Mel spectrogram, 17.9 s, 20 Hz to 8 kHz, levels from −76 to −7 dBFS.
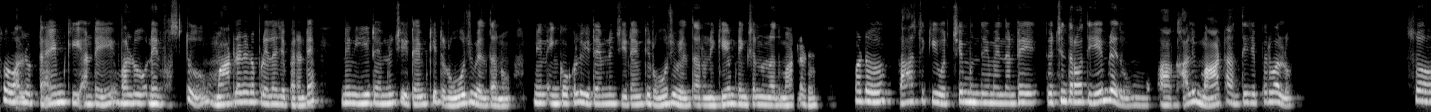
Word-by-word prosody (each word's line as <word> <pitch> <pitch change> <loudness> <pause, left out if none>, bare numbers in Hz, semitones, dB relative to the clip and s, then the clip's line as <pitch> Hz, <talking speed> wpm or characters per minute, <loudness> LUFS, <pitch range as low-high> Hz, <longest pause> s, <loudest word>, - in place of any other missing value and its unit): So, 255 - -1
వాళ్ళు 205 -1 +2 0.2
టైమ్‌కి 200 +1 +1
అంటే, 170 -1 0 0.3
వాళ్ళు 185 0 +2 0.2
నేను 175 -1 +4
ఫస్టు 155 +1 -5 0.3
మాట్లాడేటప్పుడెలా 190 0 +1
జెప్పారంటే, 150 +3 0 0.4
నేను 185 0 +2
ఈ - - +6
టైమ్ 175 -1 +1
నుంచి 195 +2 -1
ఈ - - -2
టైమ్‌కిటు 165 +1 -1
రోజు 180 +7 +4
వెళ్తాను. 140 -2 0 0.4
నేను 185 0 0
ఇంకొకళ్ళు 185 +3 +1
ఈ - - 0
టైమ్ 170 +1 -1
నుంచి 175 -1 -1
ఈ - - -4
టైమ్‌కి 170 +3 0
రోజూ 170 +5 +3
వెళ్తారు. 150 +1 -1
నీకేం 155 +4 +2
టెన్షనుండదు 155 -2 0
మాట్లాడు, 150 -1 -2 0.5
బట్టు 225 -1 +2 0.4
లాస్ట్‌కి 215 +2 -4
ఒచ్చే 180 +4 -3
ముందేమైందంటే, 195 -1 +1 0.3
తెచ్చిన 200 +3 +1
తర్వాత 210 0 +1 0.2
ఏం 235 - +3
లేదూ. 155 -9 -1
హ్మ్, 145 -1 -7 0.2
ఆహ్, 150 - -2
ఖాళీ 205 +4 0
మాట 160 +4 +1
అంతే 180 +3 -4
చెప్పారు 210 +3 -3
వాళ్ళు. 145 -7 0 1.5
సో, 235 - -1
180 Hz, 150 wpm, -23 LUFS, 155-200 Hz, 1.5 s, ఈ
